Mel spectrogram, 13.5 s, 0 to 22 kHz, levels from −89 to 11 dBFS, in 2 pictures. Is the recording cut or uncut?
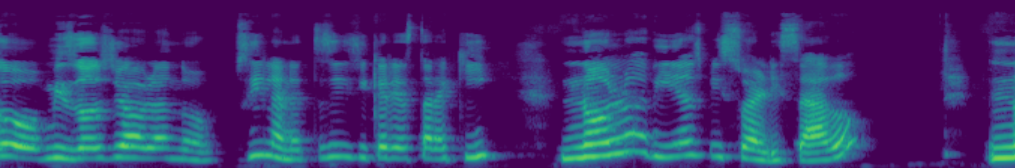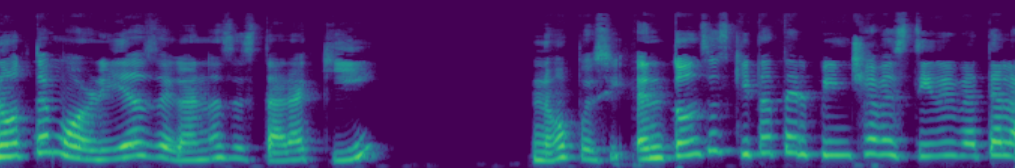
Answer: uncut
